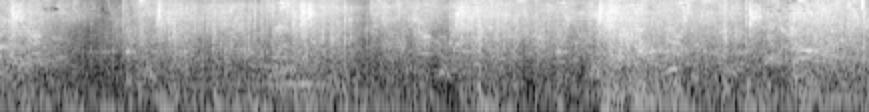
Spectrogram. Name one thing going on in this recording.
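Video game spells crackle and blast during a battle.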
